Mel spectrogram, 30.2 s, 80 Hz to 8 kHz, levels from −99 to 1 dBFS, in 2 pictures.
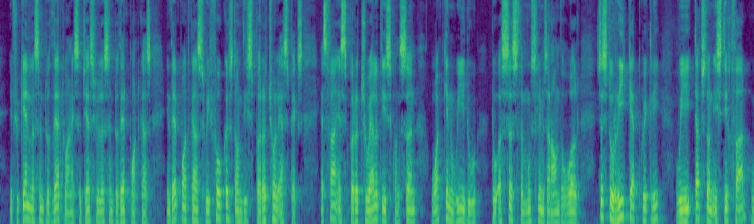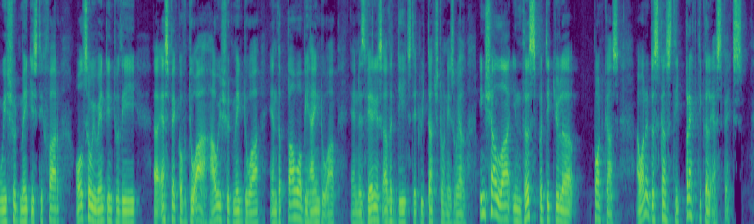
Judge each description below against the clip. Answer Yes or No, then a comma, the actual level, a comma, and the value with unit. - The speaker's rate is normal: Yes, average, 185 wpm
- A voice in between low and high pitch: No, low, 110 Hz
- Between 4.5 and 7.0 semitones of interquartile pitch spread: No, average, 3.2 semitones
